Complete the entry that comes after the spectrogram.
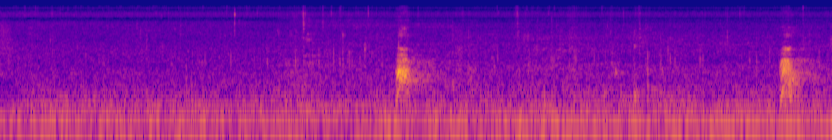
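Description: Rain falling steadily on wet pavement, with a small dog barking twice, two short barks about three seconds apart.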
